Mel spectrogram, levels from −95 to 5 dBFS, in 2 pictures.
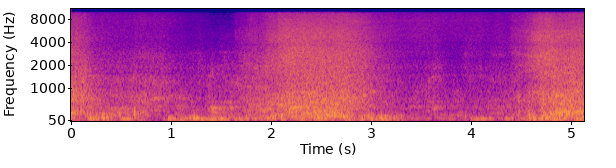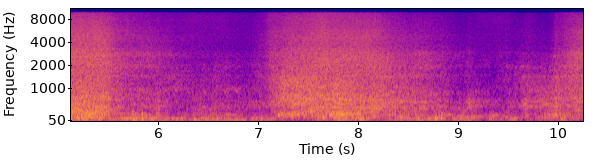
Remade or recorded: remade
